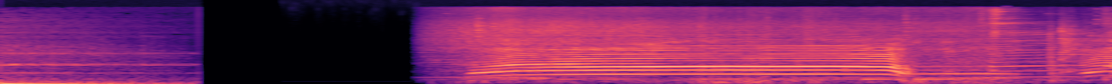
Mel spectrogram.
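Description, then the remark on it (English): A single loud, drawn-out cow moo, rising and wavering for about two and a half seconds, followed by a rougher trailing bellow, with no one talking, during the fall roundup at the Bullhead Ranch, when all the cattle are gathered. “This is the fall roundup at the Bullhead Ranch, a time when all the cattle are gathered.”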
